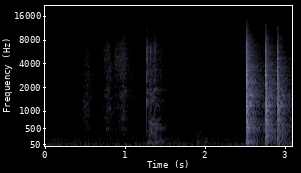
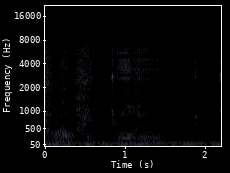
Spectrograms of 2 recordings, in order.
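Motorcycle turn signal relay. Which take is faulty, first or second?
second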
